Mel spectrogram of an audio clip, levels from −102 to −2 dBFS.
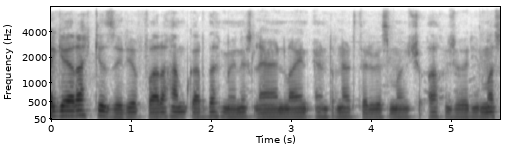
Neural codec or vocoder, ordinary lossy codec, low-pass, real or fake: none; AAC, 48 kbps; 7.2 kHz; real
